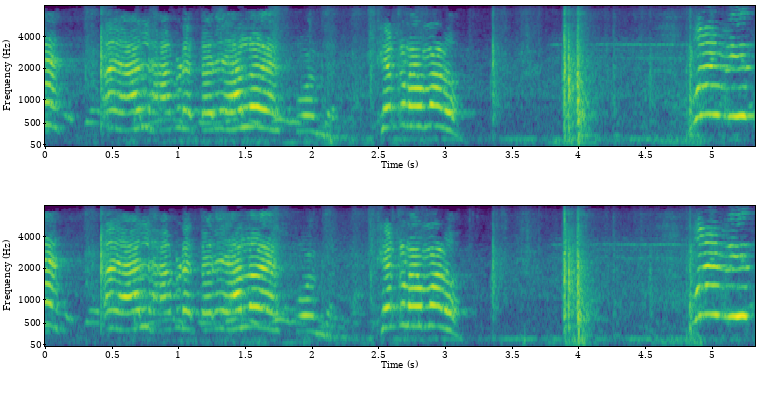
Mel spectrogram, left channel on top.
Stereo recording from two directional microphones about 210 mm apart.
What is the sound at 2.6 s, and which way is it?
Speech, 25° right (ahead or behind).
